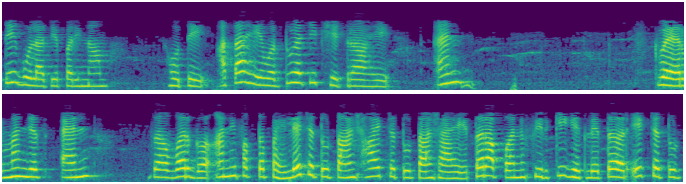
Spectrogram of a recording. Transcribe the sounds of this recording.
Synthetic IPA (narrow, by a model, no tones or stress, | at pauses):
t̪eɡolat͡sepəɾiɳ̃am | ɦot̪eat̪aɦeʋəɾt̪uɭat͡ɕikʂet̪ɾəaɦe | ɛn | s | kʋeɾm̤əɳd͡ʑet͡s | ɛn | t͡saʋəɾɡʔanifəkt̪əpəɦilet͡ɕət̪uɾt̪ãɕɦaek̚t͡ɕət̪uɾt̪ãɕaɦet̪əɾapəɳfiɾkiːɡʱet̪let̪əɾek̚t͡ɕət̪uɾ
